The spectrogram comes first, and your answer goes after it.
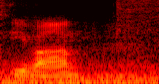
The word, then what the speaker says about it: Ivon: It's not Ivan, it's Ivon. um because he's uh it's a Latin name but it's spelled like Ivan anyway that he he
